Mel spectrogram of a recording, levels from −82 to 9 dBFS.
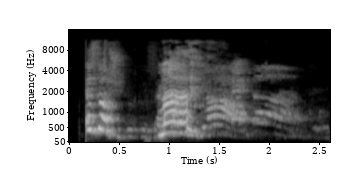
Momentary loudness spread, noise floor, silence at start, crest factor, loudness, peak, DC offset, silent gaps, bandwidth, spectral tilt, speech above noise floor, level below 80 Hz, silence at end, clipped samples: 21 LU; -41 dBFS; 0.15 s; 18 dB; -18 LUFS; -2 dBFS; under 0.1%; none; 11.5 kHz; -1.5 dB/octave; 23 dB; -70 dBFS; 0.35 s; under 0.1%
